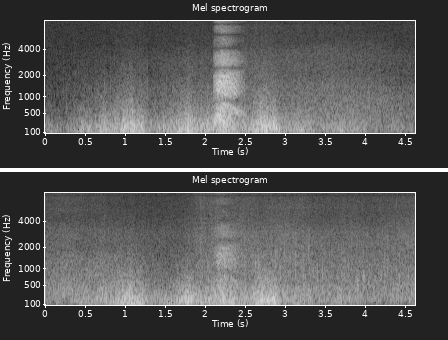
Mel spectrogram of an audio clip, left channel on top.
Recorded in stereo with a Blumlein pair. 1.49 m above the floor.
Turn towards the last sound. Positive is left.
turn(degrees=30)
